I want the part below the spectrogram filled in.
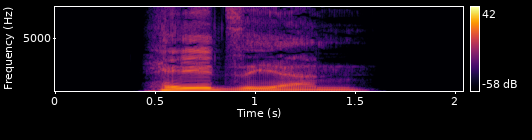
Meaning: dative plural of Hellseher
- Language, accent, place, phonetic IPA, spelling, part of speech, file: German, Germany, Berlin, [ˈhɛlˌzeːɐn], Hellsehern, noun, De-Hellsehern.ogg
